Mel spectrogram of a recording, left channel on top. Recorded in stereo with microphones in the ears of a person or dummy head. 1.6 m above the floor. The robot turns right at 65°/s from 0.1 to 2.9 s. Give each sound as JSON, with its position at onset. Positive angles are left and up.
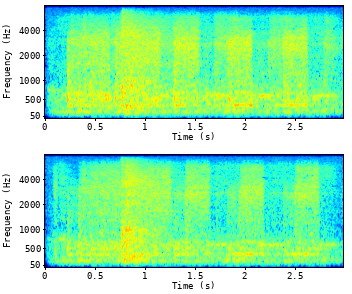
{"t": 0.8, "sound": "a pop", "side_deg": -45, "distance_m": 5.5}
